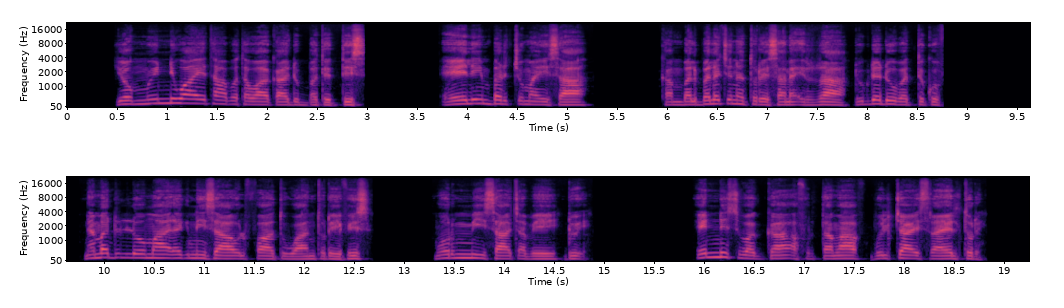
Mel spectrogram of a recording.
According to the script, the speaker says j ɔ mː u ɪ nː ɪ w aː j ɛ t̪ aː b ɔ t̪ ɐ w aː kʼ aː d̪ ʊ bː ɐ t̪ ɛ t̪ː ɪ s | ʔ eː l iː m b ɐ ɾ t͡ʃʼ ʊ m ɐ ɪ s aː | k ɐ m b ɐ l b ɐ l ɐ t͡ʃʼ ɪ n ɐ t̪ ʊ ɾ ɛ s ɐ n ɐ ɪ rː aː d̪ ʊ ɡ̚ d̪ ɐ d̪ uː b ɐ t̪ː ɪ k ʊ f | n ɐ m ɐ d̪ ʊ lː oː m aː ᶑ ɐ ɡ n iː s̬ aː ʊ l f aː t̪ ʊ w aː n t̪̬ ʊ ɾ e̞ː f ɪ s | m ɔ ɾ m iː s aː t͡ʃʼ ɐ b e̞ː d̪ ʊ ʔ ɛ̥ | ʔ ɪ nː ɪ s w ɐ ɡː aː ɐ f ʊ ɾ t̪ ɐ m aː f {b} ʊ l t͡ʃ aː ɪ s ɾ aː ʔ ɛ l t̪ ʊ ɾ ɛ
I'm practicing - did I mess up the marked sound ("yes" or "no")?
no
